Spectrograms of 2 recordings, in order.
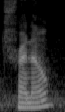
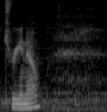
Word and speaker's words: Treno: And we are in the main street area of Treno, which I also used to mispronounce cuz it was in Final Fantasy 7. I thought it was Trino.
